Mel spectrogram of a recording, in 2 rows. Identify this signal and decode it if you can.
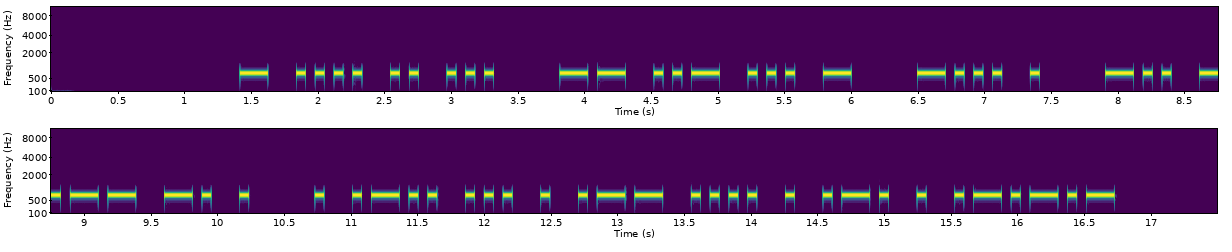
Morse code, heard as a keyed tone, about 17 wpm, 700 Hz. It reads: THIS MUST BE DONE ELSEWHERE.
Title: Sentences from Top 1600 Words 17wpm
